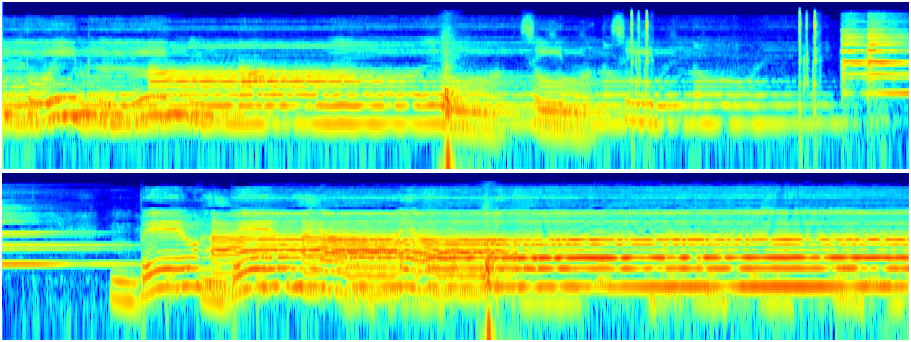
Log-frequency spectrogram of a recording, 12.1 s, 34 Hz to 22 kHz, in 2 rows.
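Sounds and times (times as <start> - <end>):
woman singing: 0.0 - 5.4, 6.8 - 12.0
bell-like chime ringing: 5.6 - 7.1.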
